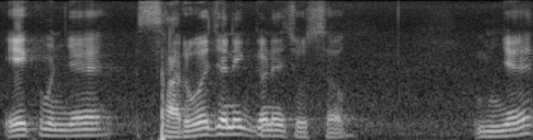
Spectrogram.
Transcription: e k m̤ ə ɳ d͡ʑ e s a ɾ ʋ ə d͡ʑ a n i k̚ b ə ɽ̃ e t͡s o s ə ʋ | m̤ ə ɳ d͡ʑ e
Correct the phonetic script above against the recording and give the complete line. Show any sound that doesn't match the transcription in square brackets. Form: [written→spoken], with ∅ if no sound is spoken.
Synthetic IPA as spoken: e k m̤ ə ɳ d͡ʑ e s a ɾ ʋ ə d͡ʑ [a→ə] n i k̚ [b→ɡ] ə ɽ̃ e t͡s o s ə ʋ | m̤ ə ɳ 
